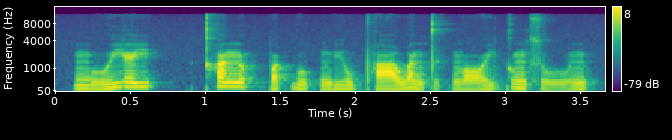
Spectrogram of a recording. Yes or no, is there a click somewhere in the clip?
no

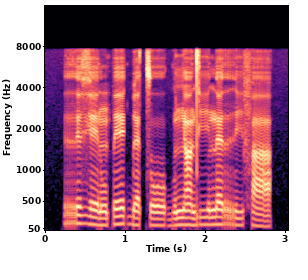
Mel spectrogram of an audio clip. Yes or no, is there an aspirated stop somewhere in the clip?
no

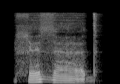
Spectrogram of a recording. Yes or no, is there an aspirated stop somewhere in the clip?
no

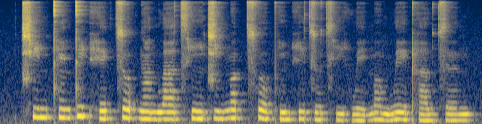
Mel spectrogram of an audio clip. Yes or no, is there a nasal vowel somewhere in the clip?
yes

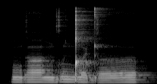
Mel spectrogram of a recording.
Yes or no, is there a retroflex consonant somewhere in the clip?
yes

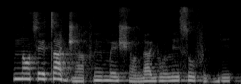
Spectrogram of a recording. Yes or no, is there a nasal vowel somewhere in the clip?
yes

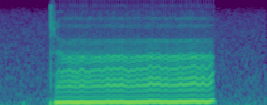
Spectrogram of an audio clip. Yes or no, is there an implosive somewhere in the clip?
no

